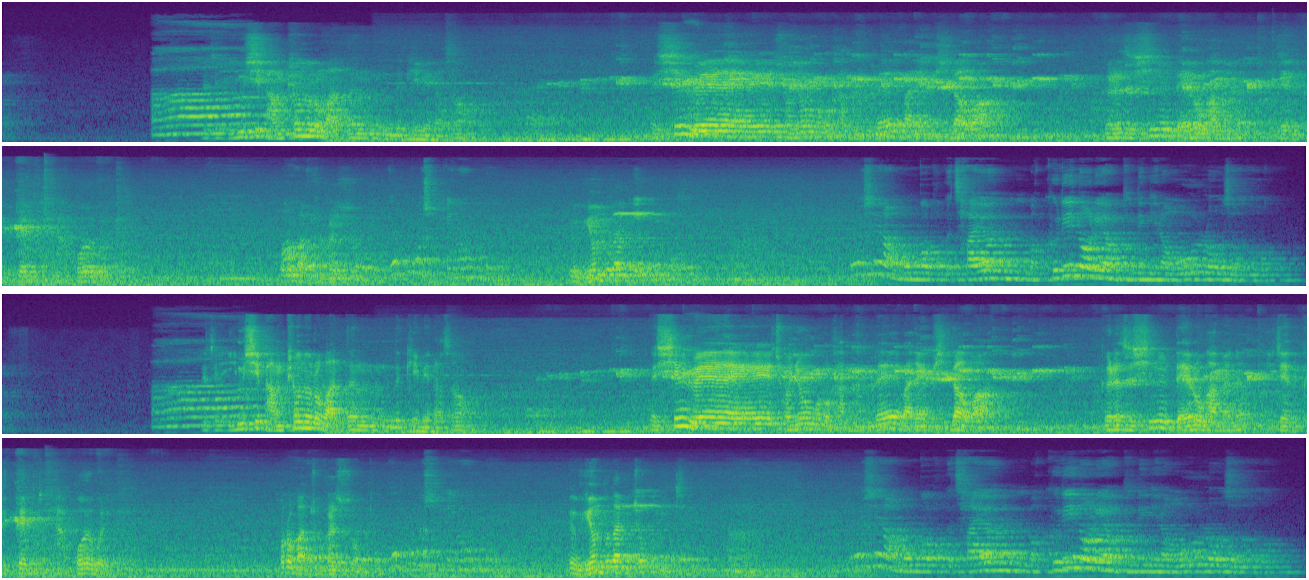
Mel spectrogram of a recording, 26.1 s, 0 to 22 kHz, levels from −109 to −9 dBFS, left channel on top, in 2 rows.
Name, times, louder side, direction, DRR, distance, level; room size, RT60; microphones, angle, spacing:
voice 1, 1.5-2.8 5.2-5.6 6.8-7.3 13.2-13.3 15.0-15.6 15.8-18.2 19.1-19.9 21.5-25.9, left 1 dB, 35° left, 0 dB, 0.6 m, -30 dB
voice 2, 2.0-4.8 6.5-10.0 11.0-14.3 15.8-16.9 17.3-17.4 18.7-20.0 20.3-20.6, right 3 dB, 75° right, 5 dB, 0.4 m, -24 dB
sound 1, 3.2-21.1, equal, 60° right, 0.8 m, -39 dB
sound 2, 3.7-21.8, equal, 85° left, 0.7 m, -36 dB
sound 3, 5.3-14.6, right 1 dB, 5° right, 0.7 m, -30 dB
4.0 x 3.5 x 2.9 m, 1.4 s
head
